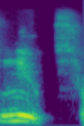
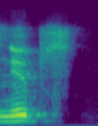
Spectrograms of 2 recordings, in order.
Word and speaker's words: Noops: And it's pronounced Noops, right? – Yep, it's Noops, which is spoon spelled backwards.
